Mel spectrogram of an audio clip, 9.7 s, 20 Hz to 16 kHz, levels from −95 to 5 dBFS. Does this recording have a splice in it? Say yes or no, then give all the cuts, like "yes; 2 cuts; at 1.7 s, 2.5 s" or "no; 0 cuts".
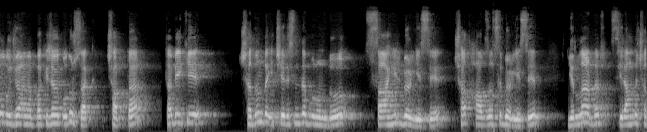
no; 0 cuts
